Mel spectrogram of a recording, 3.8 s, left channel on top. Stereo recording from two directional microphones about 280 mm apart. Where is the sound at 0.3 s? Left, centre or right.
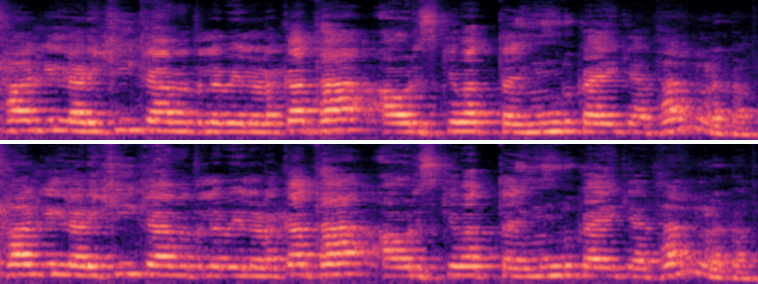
Centre.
